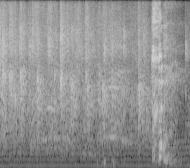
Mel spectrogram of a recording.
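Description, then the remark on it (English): An audience claps steadily in praise of the Lord at an evening church service, a dense, sustained wash of applause, with a brief louder swell and scattered voices rising near the end. “Would you give the Lord a hand clap of praise tonight?”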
